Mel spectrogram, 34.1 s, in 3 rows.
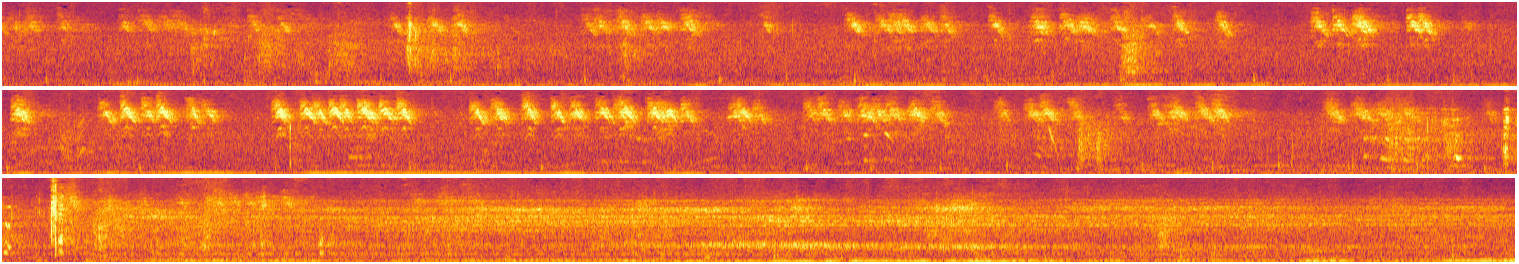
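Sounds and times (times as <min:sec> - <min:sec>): small birds chirping: 0:00.0 - 0:33.8
low steady rumble: 0:23.6 - 0:34.0.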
